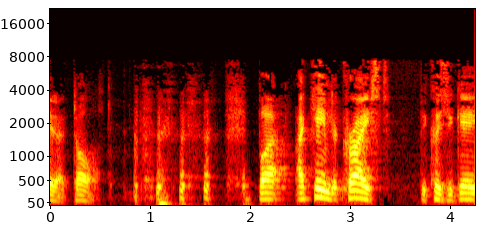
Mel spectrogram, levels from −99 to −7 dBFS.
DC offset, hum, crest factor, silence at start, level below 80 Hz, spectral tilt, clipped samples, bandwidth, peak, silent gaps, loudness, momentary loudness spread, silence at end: under 0.1%; none; 22 dB; 0 s; -46 dBFS; -4.5 dB/octave; under 0.1%; 7.6 kHz; -4 dBFS; none; -24 LUFS; 20 LU; 0 s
